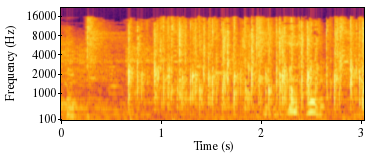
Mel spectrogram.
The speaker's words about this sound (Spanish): Es el caso de este audio. Un aplauso que me ha salido.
